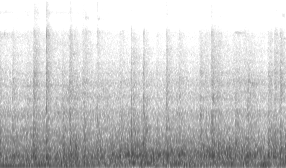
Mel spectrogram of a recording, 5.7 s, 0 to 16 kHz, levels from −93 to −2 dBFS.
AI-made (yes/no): no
